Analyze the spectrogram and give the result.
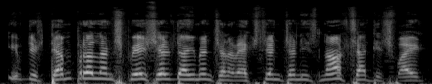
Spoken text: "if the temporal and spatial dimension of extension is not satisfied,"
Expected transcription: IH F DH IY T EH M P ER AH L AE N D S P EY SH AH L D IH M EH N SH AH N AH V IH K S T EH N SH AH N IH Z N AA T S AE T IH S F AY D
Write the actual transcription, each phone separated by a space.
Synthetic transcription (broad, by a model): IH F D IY T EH M P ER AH L AE N D S P EY SH AH L D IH M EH N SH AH N AH V IH K S T EH N SH AH N IH Z N AA T S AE T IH S F AY D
